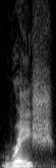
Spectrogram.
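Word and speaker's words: Resh: dalid bate race okay this word is pronounced race r-a-y s-h and it's an arts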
